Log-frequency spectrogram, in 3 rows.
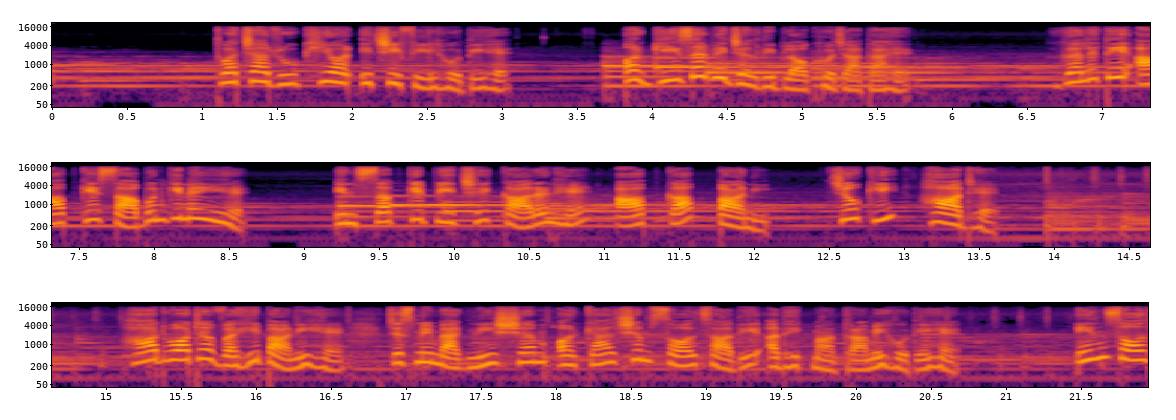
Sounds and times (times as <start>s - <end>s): Music: 0.0s - 21.9s
Speech: 1.1s - 3.1s, 3.8s - 5.7s, 6.7s - 8.6s, 9.2s - 13.6s, 15.2s - 20.7s, 21.5s - 21.9s.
